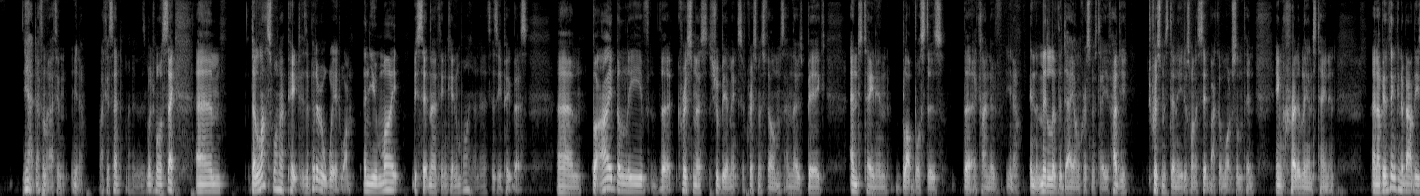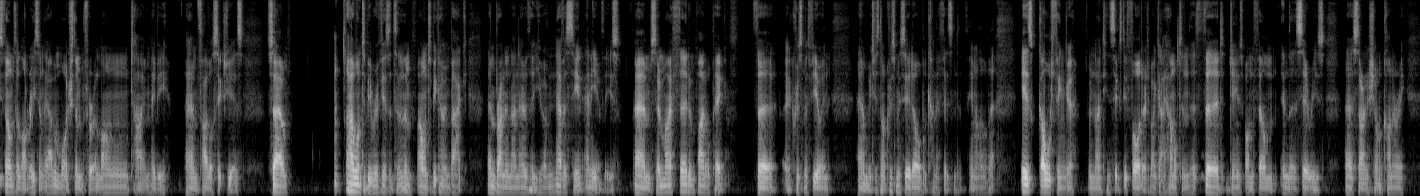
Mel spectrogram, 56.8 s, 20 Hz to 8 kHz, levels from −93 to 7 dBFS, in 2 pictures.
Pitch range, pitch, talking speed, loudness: 80-105 Hz, 95 Hz, 200 wpm, -25 LUFS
